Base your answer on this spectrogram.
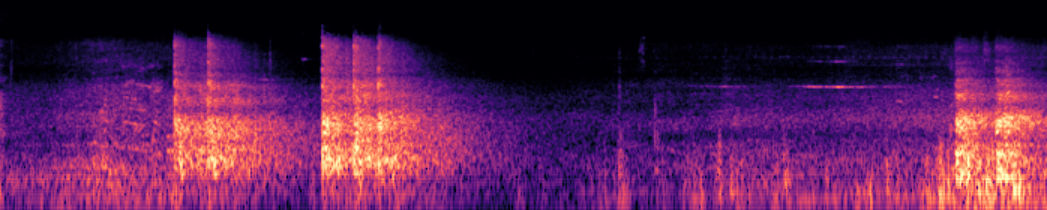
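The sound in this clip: Gunshots from a long gun come as a few clusters of sharp, loud cracks separated by quieter stretches, with a man's voice heard among them.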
